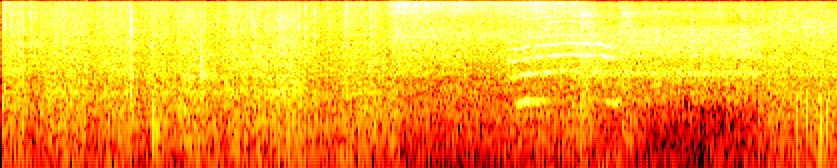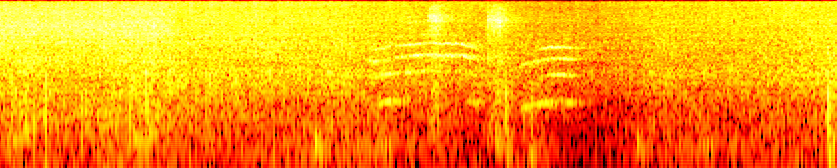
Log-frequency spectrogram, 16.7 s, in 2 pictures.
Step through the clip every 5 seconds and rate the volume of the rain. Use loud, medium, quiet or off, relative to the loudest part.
loud, loud, medium, medium.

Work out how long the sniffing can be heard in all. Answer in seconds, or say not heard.
3 s.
